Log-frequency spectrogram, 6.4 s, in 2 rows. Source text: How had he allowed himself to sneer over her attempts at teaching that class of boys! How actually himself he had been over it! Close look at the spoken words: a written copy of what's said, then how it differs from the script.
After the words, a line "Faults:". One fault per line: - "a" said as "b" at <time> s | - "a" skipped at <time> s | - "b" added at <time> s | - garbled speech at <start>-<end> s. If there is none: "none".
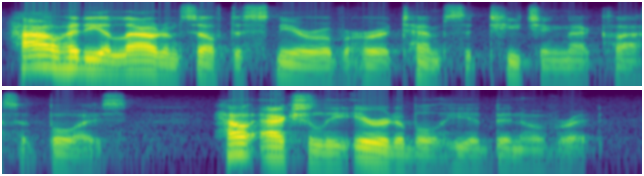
How had he allowed himself to sneer over her attempts at teaching that class of boys! How actually irritable he had been over it!
Faults:
- "himself" said as "irritable" at 5.0 s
